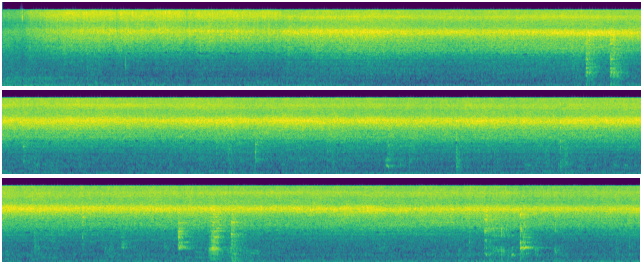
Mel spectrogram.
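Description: Sliced onions frying in hot oil in a cast-iron sizzler pan: a loud, steady sizzle that starts about half a second in as the oil hits the hot pan. A few short knocks of a utensil in the pan come around the middle and near the end.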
